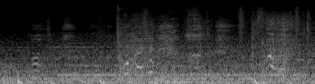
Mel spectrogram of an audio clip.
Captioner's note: gasping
